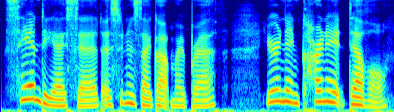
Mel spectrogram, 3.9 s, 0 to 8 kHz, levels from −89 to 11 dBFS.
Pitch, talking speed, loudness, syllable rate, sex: 215 Hz, 215 wpm, -17 LUFS, 5.8 syllables/s, female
